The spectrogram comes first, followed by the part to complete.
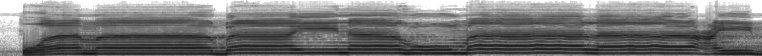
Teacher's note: Yang pertama kita kasih irama nada datar dengan panjang 2 harokat.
